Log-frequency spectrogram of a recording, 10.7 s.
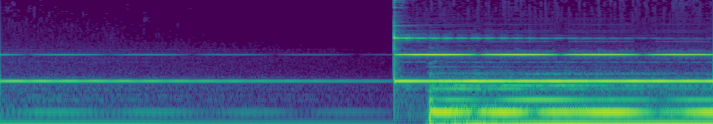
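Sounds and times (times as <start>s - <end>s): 
bells ringing: 5.9s - 10.6s.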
